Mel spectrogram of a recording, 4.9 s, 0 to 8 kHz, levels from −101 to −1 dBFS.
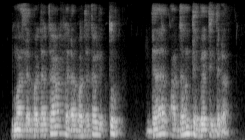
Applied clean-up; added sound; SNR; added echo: neural mask model DeepFilterNet 3.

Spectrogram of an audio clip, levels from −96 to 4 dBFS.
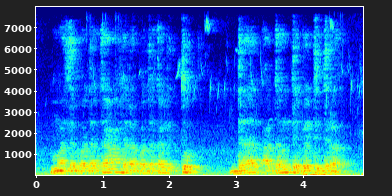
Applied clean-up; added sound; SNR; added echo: none; Bird; 10 dB; reverberation time 0.6 s.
